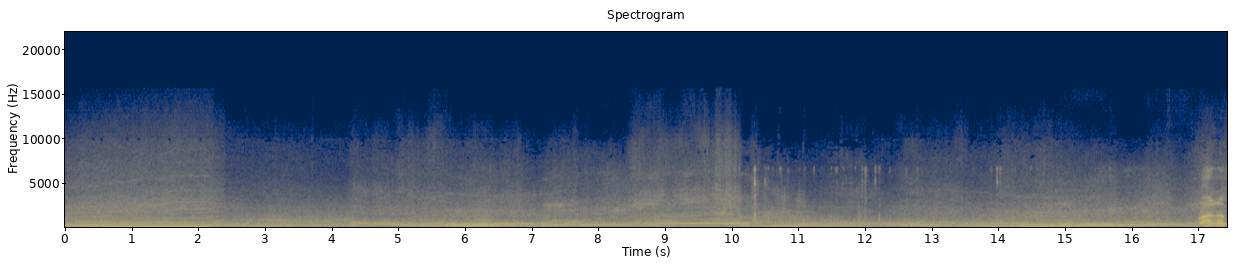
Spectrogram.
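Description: Super late model stock cars race at South Boston Speedway, engines droning and rising in pitch through the laps as cars pass, with a commentator talking over the steady roar.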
